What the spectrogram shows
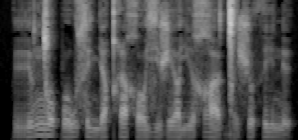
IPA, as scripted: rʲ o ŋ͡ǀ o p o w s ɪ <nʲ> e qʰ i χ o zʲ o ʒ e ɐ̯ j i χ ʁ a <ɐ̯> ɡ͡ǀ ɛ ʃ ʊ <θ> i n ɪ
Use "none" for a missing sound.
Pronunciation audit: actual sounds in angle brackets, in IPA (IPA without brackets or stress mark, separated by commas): nʲ, ɐ̯, θ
